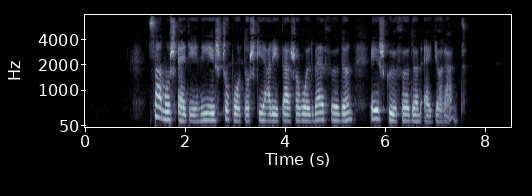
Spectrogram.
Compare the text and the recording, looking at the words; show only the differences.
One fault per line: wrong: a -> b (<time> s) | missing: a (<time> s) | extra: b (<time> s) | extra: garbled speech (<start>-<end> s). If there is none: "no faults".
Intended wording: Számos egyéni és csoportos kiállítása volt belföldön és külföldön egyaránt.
no faults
